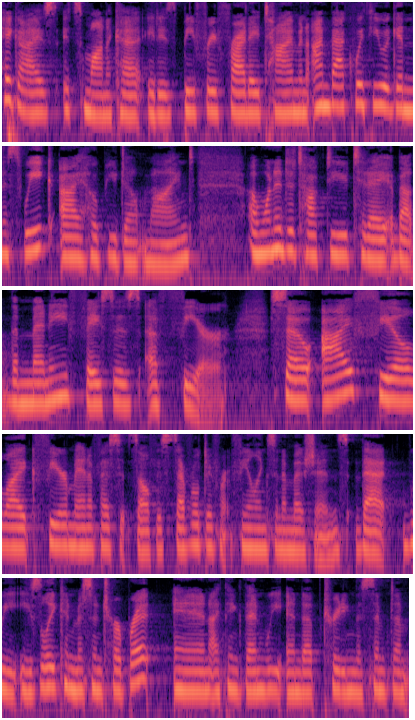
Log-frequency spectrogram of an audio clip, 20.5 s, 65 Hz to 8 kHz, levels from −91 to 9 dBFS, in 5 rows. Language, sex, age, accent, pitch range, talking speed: English, female, 30-49, American, 160-190 Hz, 185 wpm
